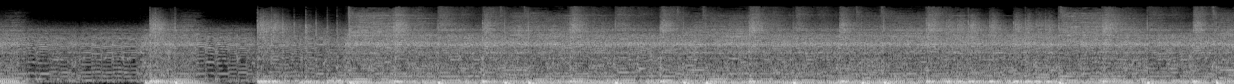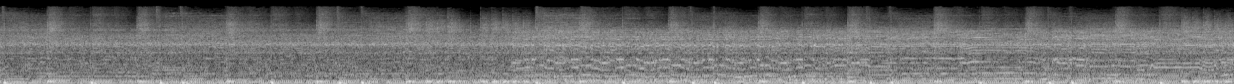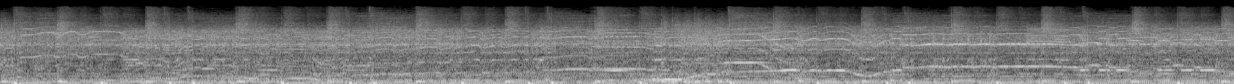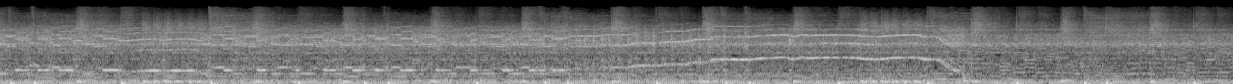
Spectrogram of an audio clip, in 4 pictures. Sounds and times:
Heavy metal: 0:00.0 - 0:49.3.

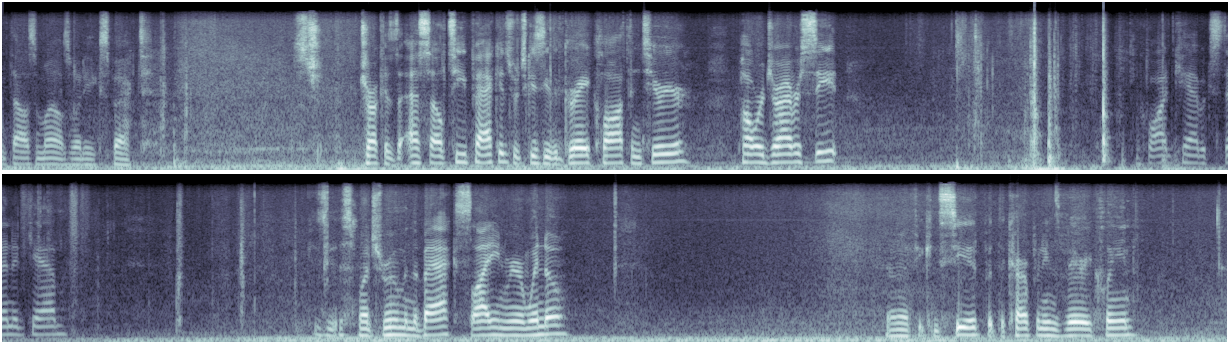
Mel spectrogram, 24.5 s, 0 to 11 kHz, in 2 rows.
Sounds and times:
Car: 0:00.0 - 0:24.5.

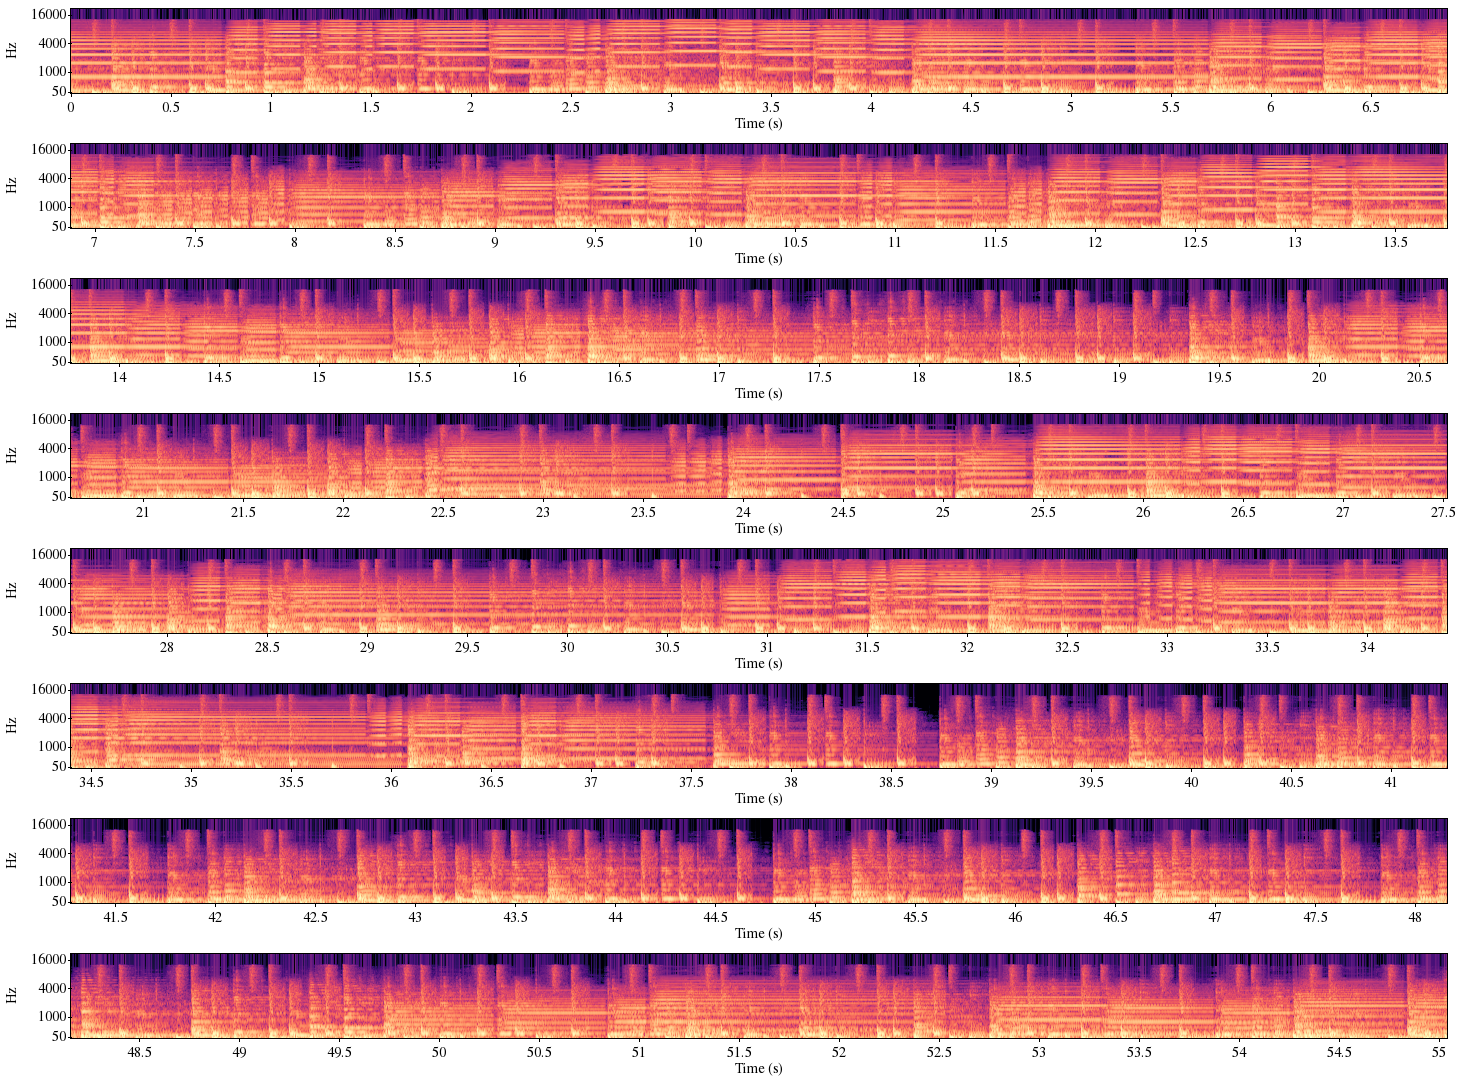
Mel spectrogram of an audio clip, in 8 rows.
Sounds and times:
Exciting music: 0:00.0 - 0:55.0.

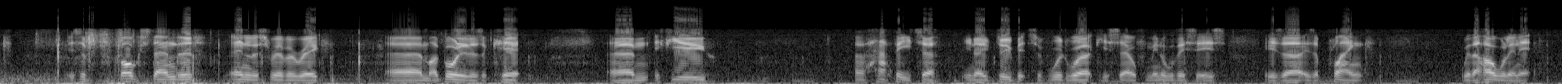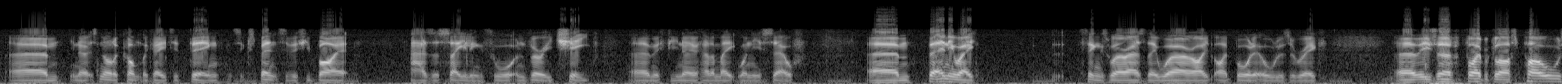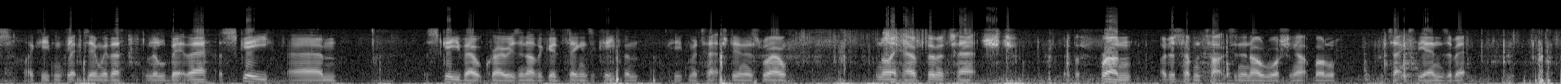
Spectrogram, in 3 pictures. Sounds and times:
Speech: 0:00.7 - 0:03.2, 0:03.9 - 0:05.2, 0:06.1 - 0:07.1, 0:08.6 - 0:13.8, 0:14.6 - 0:19.2, 0:19.8 - 0:23.6, 0:24.3 - 0:25.4, 0:26.2 - 0:28.9, 0:29.6 - 0:34.6, 0:35.5 - 0:39.2, 0:40.0 - 0:45.9.

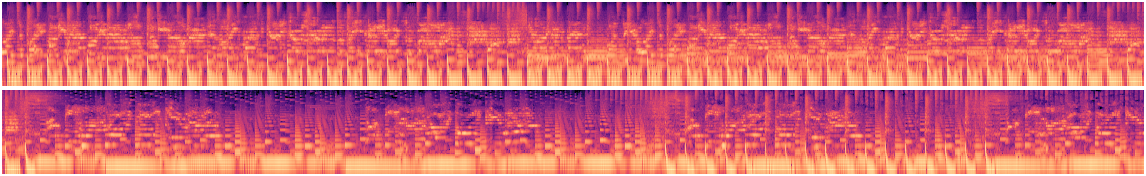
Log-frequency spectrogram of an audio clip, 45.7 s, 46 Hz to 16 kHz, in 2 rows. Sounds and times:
Music: 0:00.0 - 0:45.6.

